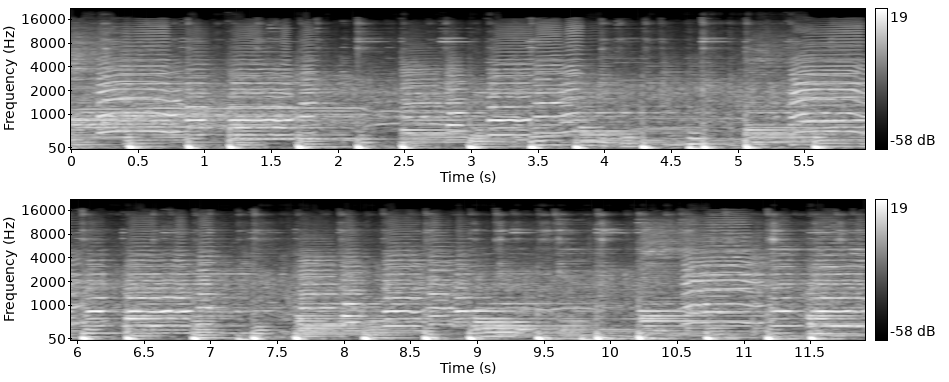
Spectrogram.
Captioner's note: applause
